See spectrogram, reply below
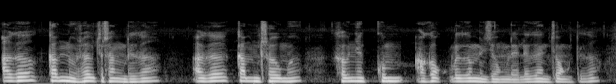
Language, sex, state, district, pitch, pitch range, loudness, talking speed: Wancho, male, Arunachal Pradesh, Longding, 150 Hz, 140-160 Hz, -14 LUFS, 175 wpm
